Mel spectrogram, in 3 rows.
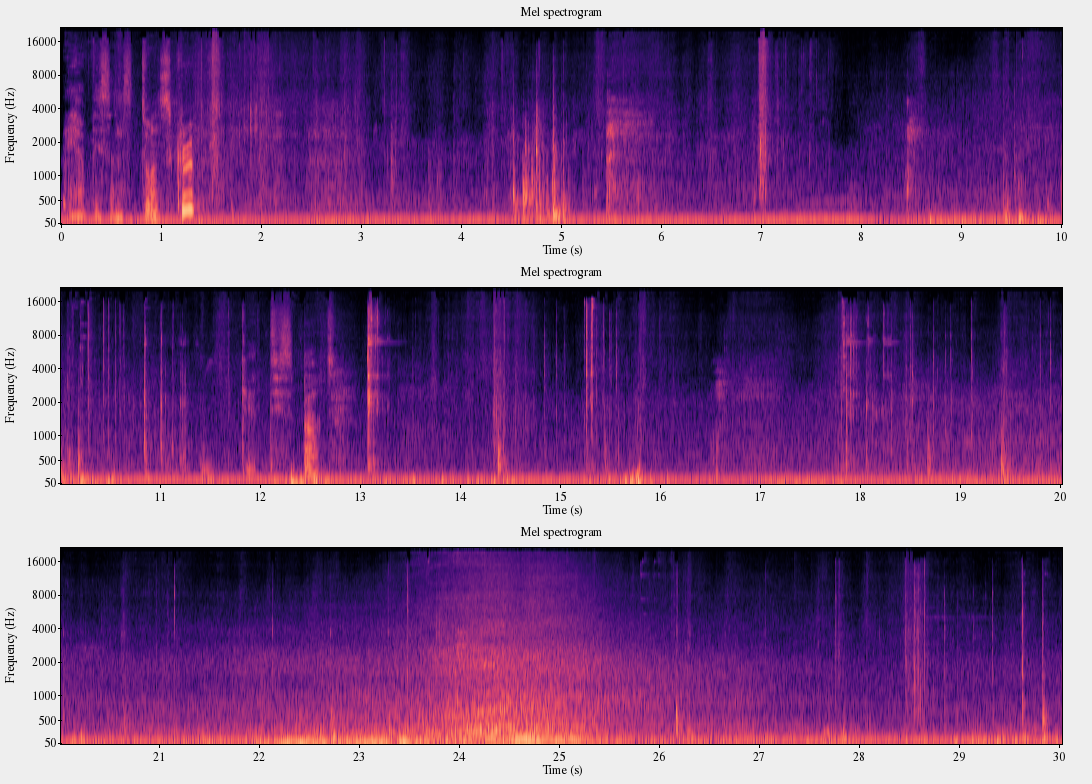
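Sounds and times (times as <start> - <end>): steady low hum: 0.0 - 30.0
hand tools clinking on metal: 10.0 - 13.6, 17.7 - 20.2
passing vehicle: 18.8 - 30.0.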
